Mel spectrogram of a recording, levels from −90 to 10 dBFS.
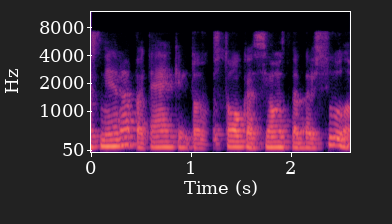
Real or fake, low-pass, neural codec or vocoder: fake; 7.2 kHz; codec, 16 kHz, 6 kbps, DAC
